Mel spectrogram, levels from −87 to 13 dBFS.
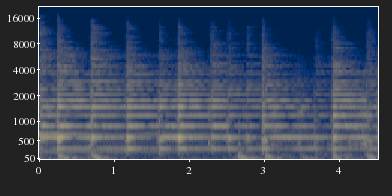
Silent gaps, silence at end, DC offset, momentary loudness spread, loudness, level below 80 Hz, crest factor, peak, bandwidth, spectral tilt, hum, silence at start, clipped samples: none; 0 s; under 0.1%; 9 LU; -29 LUFS; -48 dBFS; 20 dB; -10 dBFS; 16 kHz; -4 dB/octave; none; 0 s; under 0.1%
